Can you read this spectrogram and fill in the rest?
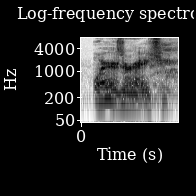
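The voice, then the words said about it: Batman voice impression. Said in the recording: “can you do his voice?”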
